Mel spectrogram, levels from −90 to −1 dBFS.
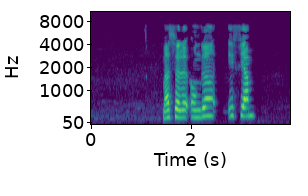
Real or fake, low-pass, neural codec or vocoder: real; 7.2 kHz; none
